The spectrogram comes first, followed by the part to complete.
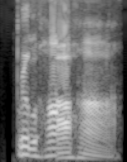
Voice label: "brouhaha", American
